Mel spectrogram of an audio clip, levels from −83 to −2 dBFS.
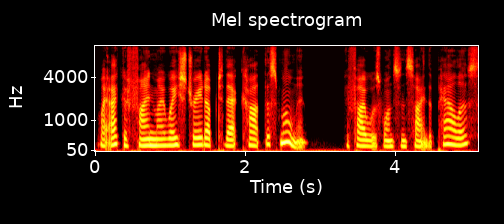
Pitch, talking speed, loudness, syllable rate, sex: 215 Hz, 235 wpm, -18 LUFS, 5.6 syllables/s, female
